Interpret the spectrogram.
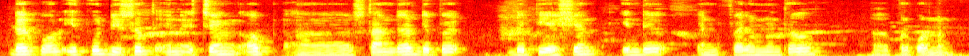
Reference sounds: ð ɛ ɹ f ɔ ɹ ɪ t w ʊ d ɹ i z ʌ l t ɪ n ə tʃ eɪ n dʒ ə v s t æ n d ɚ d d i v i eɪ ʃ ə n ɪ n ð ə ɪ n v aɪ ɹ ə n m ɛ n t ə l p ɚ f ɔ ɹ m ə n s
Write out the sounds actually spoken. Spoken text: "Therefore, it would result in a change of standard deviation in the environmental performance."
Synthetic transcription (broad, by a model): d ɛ ɹ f ɔ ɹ ɪ t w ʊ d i s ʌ t ɪ n ə tʃ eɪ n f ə s t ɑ n d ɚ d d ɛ p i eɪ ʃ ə n ɪ n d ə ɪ n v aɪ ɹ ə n m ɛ n t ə l p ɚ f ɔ ɹ m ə n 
